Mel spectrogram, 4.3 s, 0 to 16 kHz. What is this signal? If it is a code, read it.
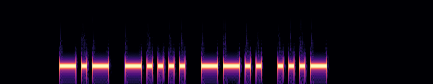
Morse code, heard as a keyed tone, about 22 wpm, 700 Hz. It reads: K6ZV
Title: USA Call Signs - 4 Characters - 4x Character Spacing - 22wpm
